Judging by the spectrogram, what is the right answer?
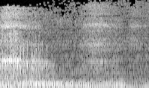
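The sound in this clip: A wolf growls in a low, rough, continuous rumble, staying loud and steady through the two seconds with no voices over it.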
